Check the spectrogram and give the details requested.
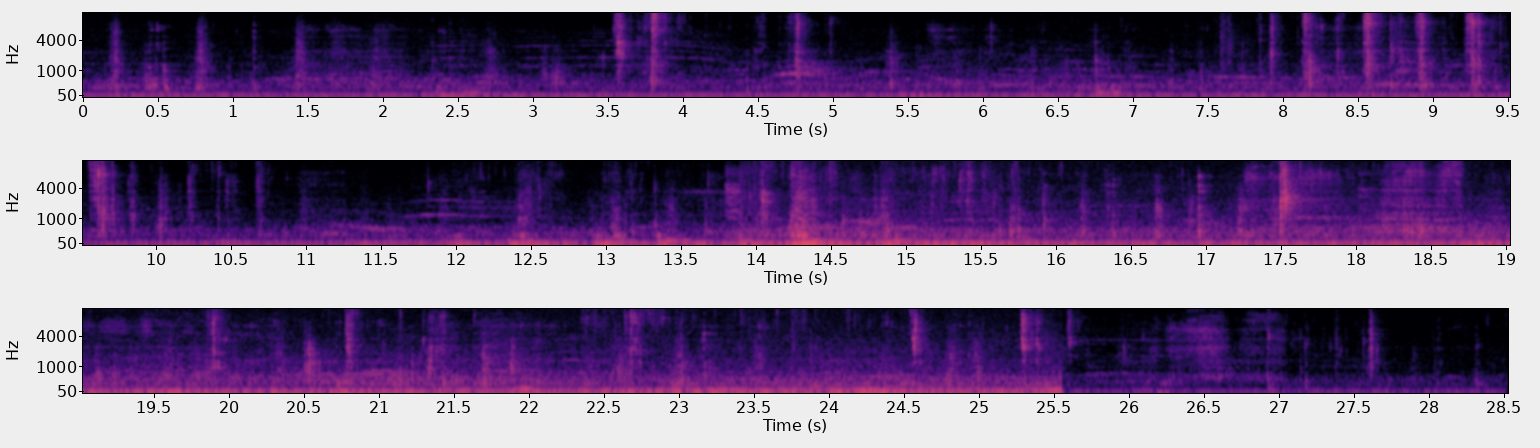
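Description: Close-miked eating: wet chewing and mouth sounds with scattered sharp crunches and smacks as rice and curry are mixed and eaten by hand. A low background hum stops abruptly near the end.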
